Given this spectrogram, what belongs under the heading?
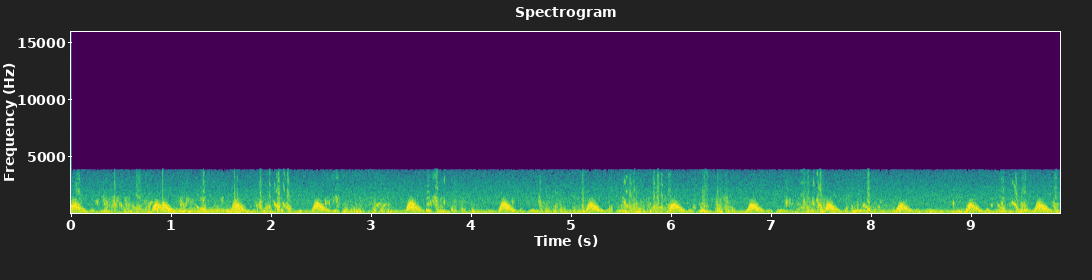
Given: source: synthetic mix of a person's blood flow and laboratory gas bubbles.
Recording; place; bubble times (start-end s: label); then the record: Doppler ultrasound of blood flow; subclavian vein
0.00-0.12 s: bubbles
0.24-0.91 s: bubbles
1.06-1.72 s: bubbles
1.82-2.35 s: bubbles
2.52-3.23 s: bubbles
3.52-4.08 s: bubbles
4.40-4.45 s: bubbles
4.66-5.17 s: bubbles
5.38-6.05 s: bubbles
6.21-6.67 s: bubbles
7.12-7.59 s: bubbles
7.73-8.37 s: bubbles
8.80-8.94 s: bubbles
9.19-9.60 s: bubbles
9.80-9.89 s: bubbles
From the record:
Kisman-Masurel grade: 332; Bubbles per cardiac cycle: rolling drumbeat, 9 or more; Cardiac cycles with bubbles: 50 to 99%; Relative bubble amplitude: moderate (0.250 to 0.450); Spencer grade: 3 (all of the cardiac periods contain showers or single bubble signals, but not dominating or overriding the cardiac motion signals); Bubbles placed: anywhere in the cardiac cycle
